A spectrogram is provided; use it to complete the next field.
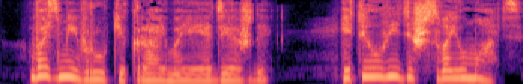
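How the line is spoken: Gentle reply. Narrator (Russian): Она ласково ответила ему

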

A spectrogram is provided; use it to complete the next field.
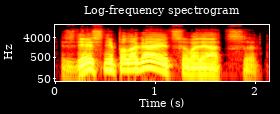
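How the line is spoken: Policeman shouting. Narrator (Russian): закричал полицейский

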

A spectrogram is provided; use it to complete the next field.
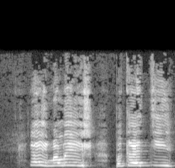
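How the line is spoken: Calling after someone. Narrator (Russian): крикнул кто-то ему вслед

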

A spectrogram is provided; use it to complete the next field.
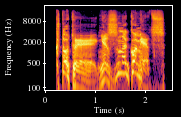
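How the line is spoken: Shouting. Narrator (Russian): закричал он

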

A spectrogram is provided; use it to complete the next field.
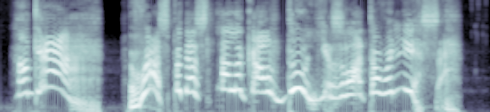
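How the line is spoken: Gloating squeaky little man. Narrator (Russian): злорадно пропищал человечек

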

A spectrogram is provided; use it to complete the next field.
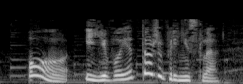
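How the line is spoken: Laughing. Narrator (Russian): засмеялась Поллианна

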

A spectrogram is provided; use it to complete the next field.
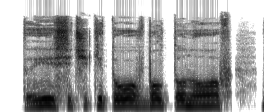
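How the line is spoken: Grumbling. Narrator (Russian): заворчал полубородый капитан

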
